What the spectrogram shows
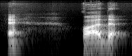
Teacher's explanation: kita baca dengan qalqalah sughra sebab dia mati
